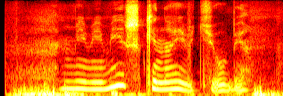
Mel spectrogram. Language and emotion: Russian, sad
